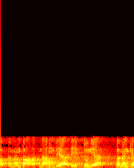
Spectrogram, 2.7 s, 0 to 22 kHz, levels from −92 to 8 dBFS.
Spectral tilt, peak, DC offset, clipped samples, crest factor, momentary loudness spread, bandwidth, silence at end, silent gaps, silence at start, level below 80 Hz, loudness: -10 dB/octave; -2 dBFS; under 0.1%; under 0.1%; 14 dB; 4 LU; 4.3 kHz; 0 s; none; 0 s; -64 dBFS; -15 LUFS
